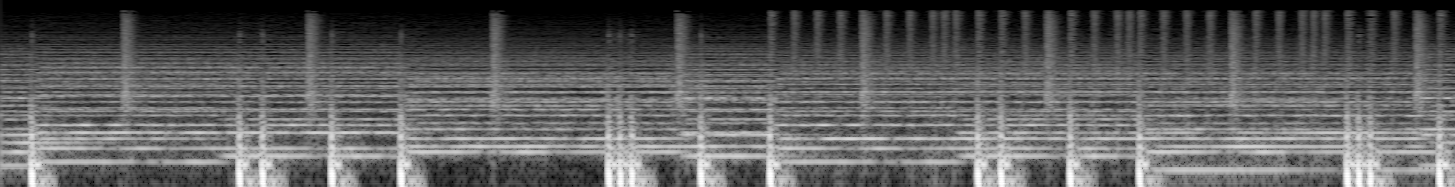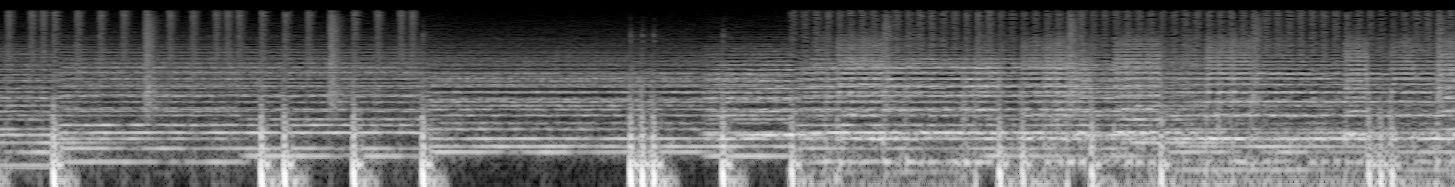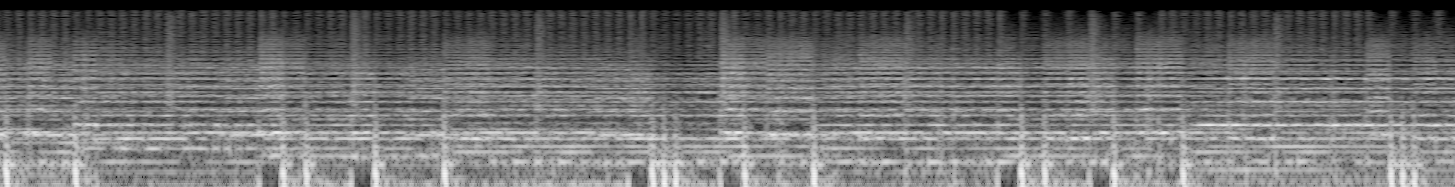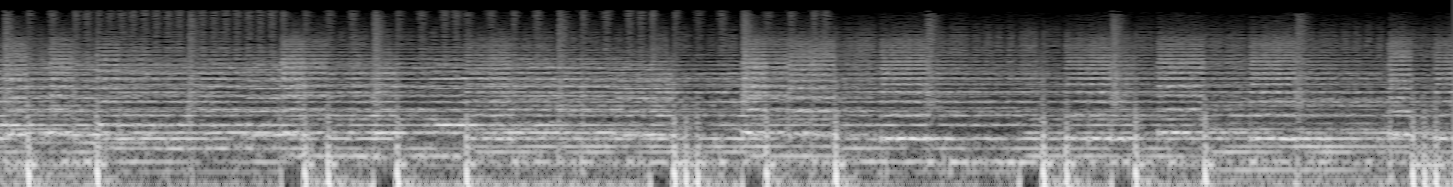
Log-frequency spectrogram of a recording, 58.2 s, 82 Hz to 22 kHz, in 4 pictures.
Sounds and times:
Music: 0:00.0 - 0:58.1.

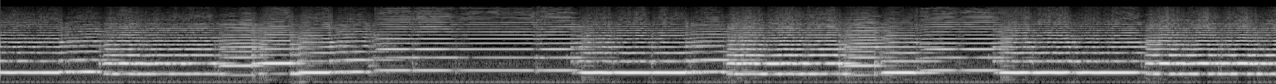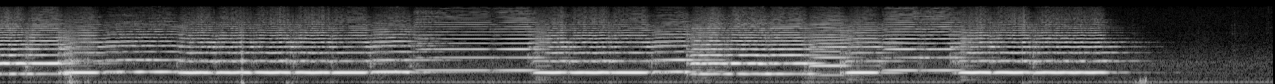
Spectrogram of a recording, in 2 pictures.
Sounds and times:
Violin, fiddle: 0:00.0 - 0:24.4.

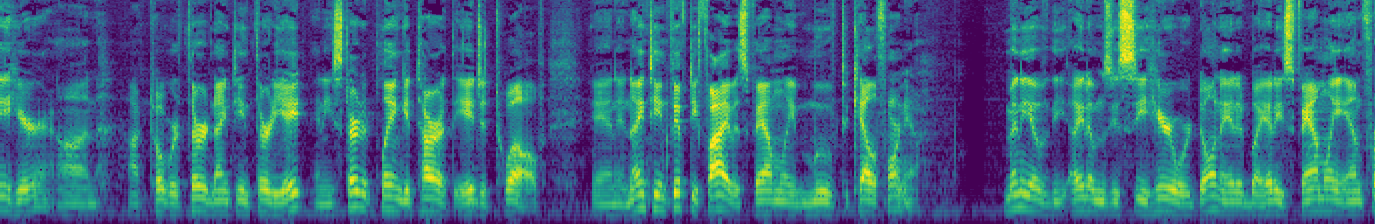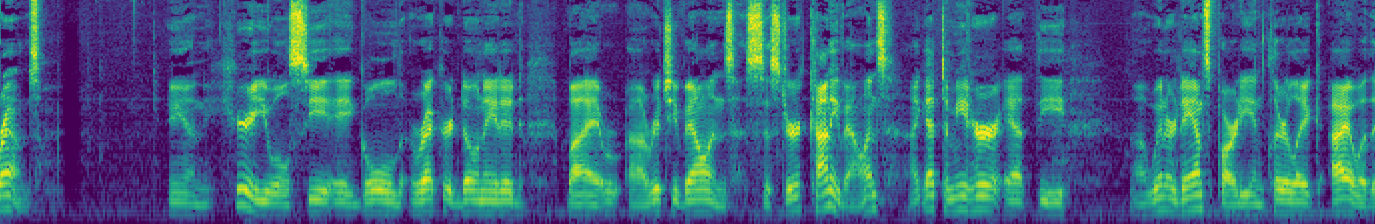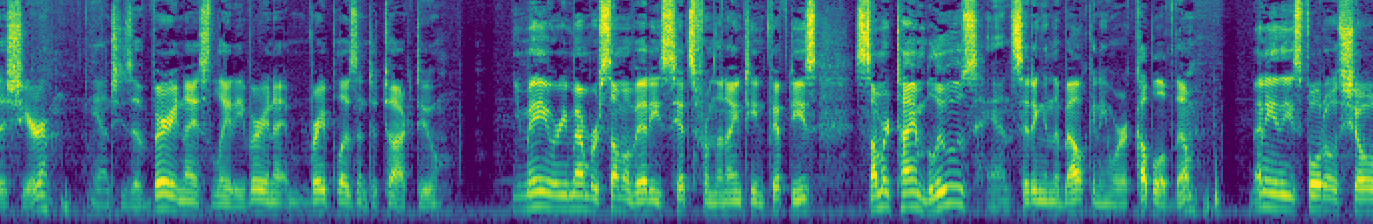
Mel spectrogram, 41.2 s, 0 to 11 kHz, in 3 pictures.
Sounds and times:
Speech: 0:00.0 - 0:09.3, 0:10.0 - 0:14.3, 0:15.4 - 0:24.4, 0:25.0 - 0:32.0, 0:32.6 - 0:41.2.

